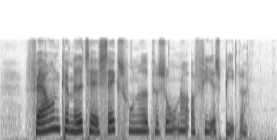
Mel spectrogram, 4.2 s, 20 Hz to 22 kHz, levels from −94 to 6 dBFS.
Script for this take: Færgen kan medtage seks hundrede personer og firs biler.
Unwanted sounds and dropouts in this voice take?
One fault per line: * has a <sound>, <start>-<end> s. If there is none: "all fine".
all fine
